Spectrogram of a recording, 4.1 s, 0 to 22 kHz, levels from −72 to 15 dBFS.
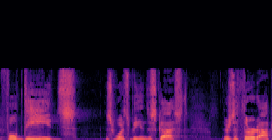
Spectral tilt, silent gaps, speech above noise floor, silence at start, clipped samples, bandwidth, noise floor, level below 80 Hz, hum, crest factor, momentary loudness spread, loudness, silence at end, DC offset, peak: -4 dB/octave; none; 24 dB; 0 s; under 0.1%; 11.5 kHz; -39 dBFS; -50 dBFS; none; 16 dB; 13 LU; -16 LUFS; 0 s; under 0.1%; 0 dBFS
